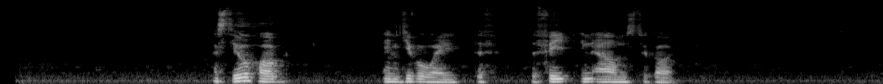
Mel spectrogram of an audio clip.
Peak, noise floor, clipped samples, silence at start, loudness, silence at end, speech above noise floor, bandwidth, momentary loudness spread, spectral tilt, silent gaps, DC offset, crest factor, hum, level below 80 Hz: -4 dBFS; -57 dBFS; under 0.1%; 2.15 s; -22 LUFS; 2.1 s; 36 dB; 13.5 kHz; 16 LU; -7 dB/octave; none; under 0.1%; 20 dB; none; -52 dBFS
